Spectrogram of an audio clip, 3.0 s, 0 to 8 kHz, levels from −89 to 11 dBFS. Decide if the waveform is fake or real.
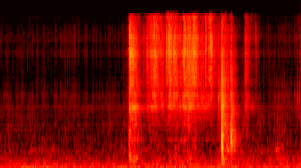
fake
